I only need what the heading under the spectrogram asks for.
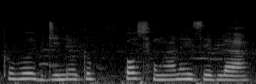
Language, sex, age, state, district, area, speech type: Bodo, female, 30-45, Assam, Chirang, rural, spontaneous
